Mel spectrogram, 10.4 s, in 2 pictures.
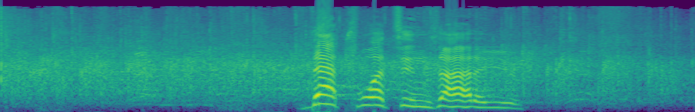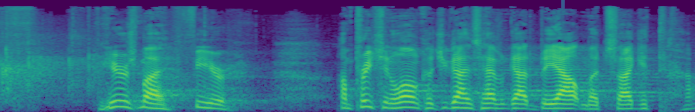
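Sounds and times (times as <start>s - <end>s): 
audience clapping hands: 0.0s - 6.5s
speech: 2.2s - 4.0s, 6.0s - 7.0s, 7.8s - 10.4s.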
